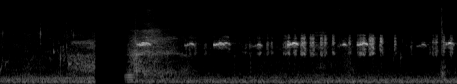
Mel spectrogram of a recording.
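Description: A quick run of short, high chirping bird calls, several a second, starting just after a brief cut about a second in, over a low outdoor background.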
